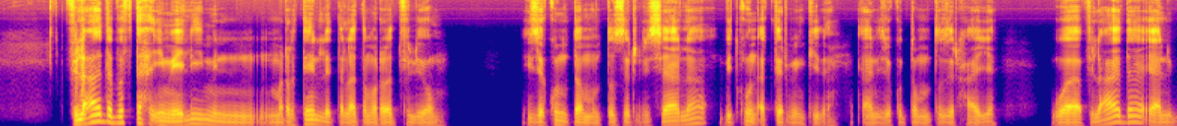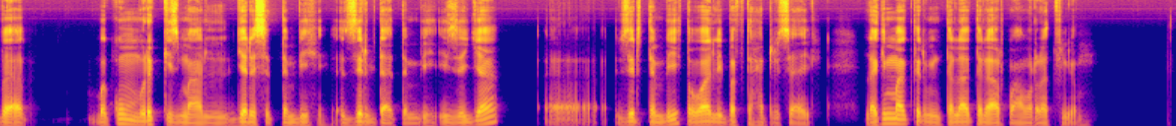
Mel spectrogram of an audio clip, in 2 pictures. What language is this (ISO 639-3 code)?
apd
